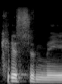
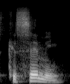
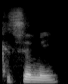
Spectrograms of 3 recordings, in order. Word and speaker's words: Kissimmee: Yeah, but it's not pronounced Kissimmee. It's Kissimmee.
